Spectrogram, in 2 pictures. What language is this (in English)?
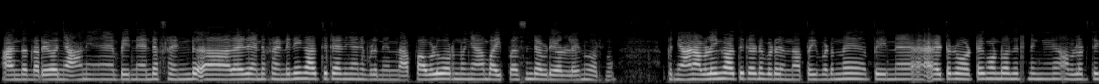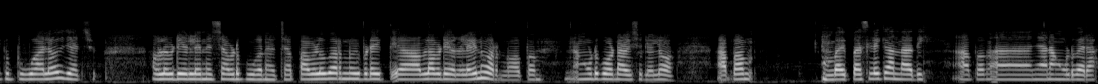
Malayalam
